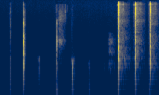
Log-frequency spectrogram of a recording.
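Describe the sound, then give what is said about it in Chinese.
Hand clapping in an uneven burst of about a dozen sharp claps, starting light and sparse, then turning louder with several strong claps near the end. No voices. “没错，就是一个合体的三轮车。鼓掌。”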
